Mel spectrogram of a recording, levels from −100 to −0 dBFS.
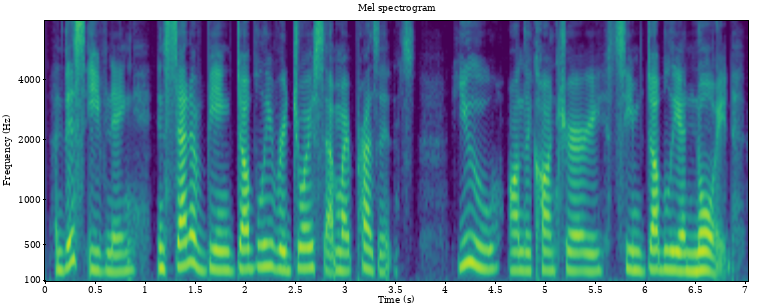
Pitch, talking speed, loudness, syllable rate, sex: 220 Hz, 155 wpm, -18 LUFS, 4.9 syllables/s, female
